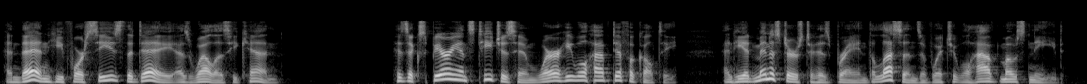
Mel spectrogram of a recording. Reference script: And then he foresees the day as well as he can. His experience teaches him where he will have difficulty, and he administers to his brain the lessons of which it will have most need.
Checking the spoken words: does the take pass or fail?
pass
